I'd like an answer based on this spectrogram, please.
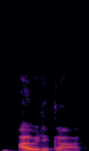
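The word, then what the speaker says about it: Ødegaard: Yeah, to say it properly, Odegaard.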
